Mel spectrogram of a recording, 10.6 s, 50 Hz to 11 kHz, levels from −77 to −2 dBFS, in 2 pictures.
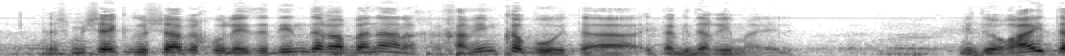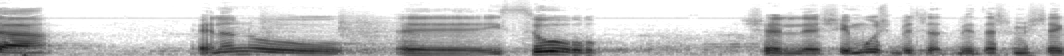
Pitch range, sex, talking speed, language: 125-170 Hz, male, 105 wpm, Hebrew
